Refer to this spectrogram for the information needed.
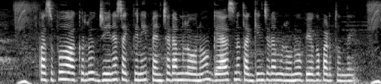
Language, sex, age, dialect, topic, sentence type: Telugu, female, 18-24, Utterandhra, agriculture, statement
